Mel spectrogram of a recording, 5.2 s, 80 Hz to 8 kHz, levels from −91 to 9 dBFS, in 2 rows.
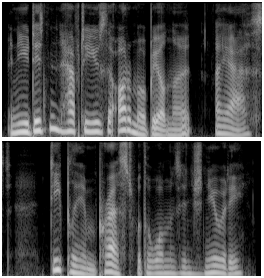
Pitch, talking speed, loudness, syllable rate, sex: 160 Hz, 195 wpm, -19 LUFS, 6.8 syllables/s, female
